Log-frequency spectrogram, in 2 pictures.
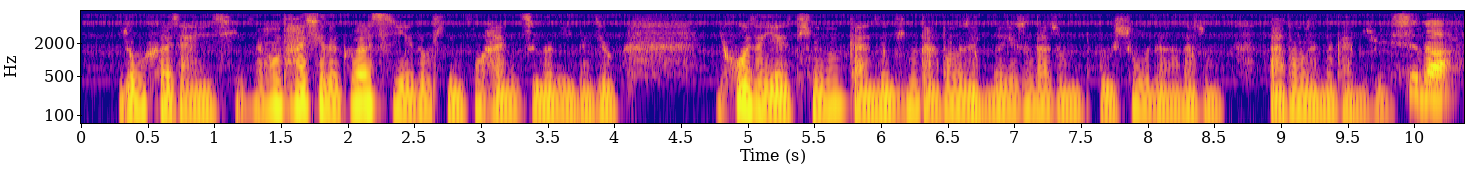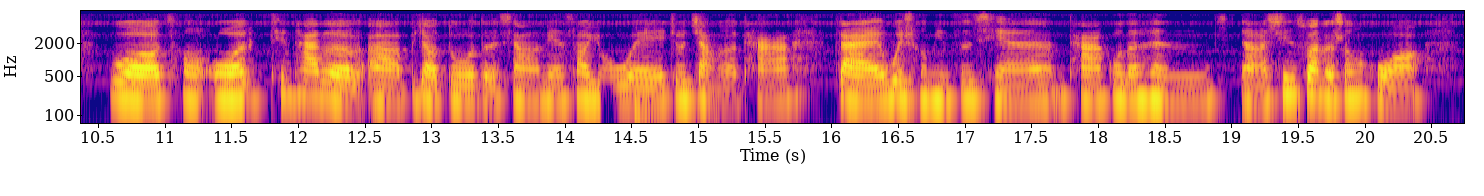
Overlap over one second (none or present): none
